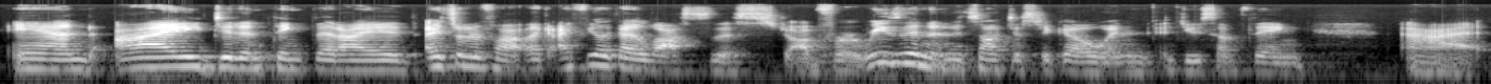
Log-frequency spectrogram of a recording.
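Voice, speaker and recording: A woman in her thirties, telling her story in a relaxed, reflective interview with many fillers. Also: low voice, a little fast, gravelly. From Canada. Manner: thoughtful, frequent fillers and restarts. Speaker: interview guest.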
